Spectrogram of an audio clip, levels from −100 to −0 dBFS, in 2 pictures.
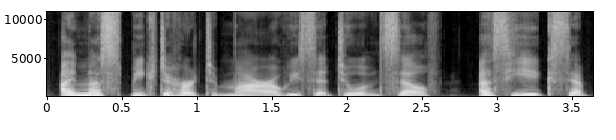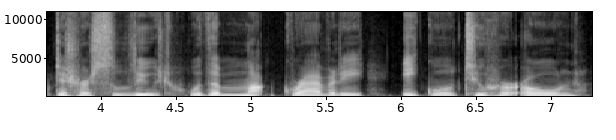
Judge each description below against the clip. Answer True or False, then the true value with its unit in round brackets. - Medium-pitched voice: True (180 Hz)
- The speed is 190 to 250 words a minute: True (200 wpm)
